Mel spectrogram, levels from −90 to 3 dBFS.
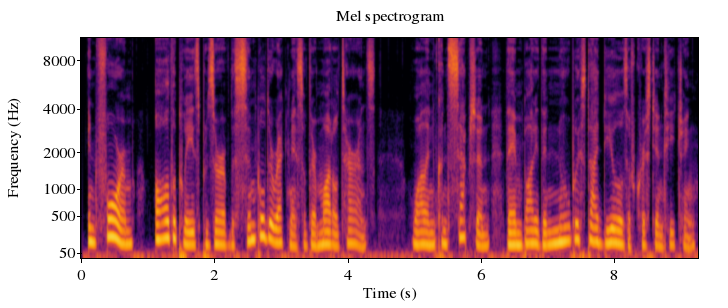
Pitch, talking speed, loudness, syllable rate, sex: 150 Hz, 155 wpm, -17 LUFS, 5.1 syllables/s, female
